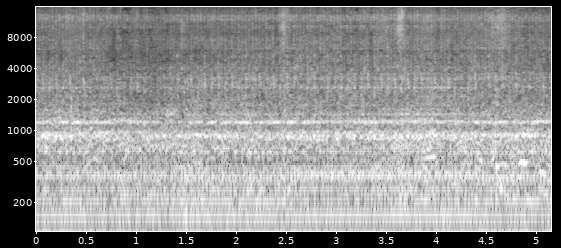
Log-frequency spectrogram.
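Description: A vehicle engine idling steadily while being backed up slowly, a continuous close mechanical hum with a faint knocking texture and no talk.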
